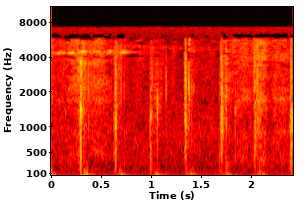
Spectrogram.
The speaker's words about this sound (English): oh, a bit of an icy patch here, jogging down the hill towards Clayden Boys Golf Club, it's really quite icy.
